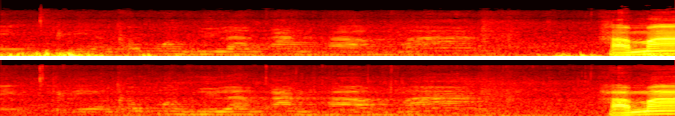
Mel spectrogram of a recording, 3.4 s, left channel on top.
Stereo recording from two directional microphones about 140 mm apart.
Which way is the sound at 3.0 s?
15° left (ahead or behind).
